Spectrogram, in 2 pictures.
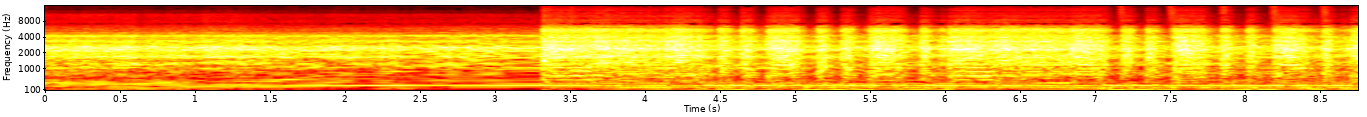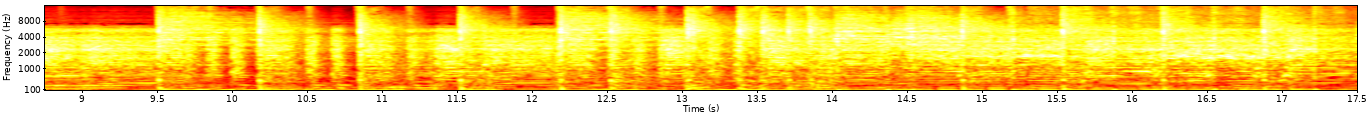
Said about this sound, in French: Pour se mettre dans l'ambiance du strip des 80s, on fait boum boom avec … et son ….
